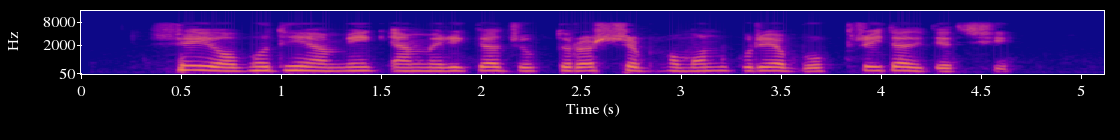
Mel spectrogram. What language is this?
Bangla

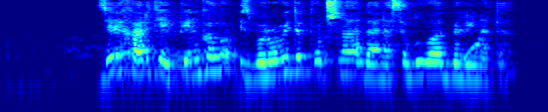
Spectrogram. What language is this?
Macedonian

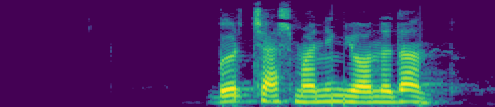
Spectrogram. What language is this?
Uzbek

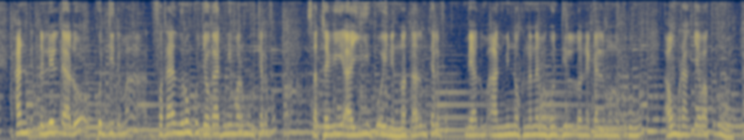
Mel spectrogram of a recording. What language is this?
Fula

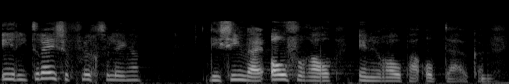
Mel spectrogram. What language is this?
Dutch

